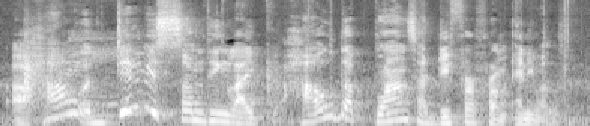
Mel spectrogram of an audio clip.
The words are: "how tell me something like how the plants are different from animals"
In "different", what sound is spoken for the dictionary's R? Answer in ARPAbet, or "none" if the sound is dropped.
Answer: none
